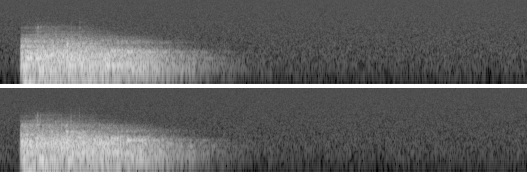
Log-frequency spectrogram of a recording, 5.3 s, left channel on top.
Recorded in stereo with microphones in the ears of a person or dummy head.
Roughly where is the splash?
Right.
